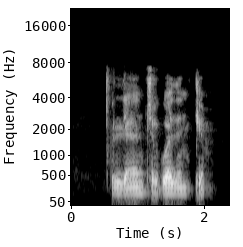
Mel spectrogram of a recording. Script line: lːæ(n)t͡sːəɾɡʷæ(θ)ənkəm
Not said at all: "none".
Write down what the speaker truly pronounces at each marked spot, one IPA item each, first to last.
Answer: n, ð

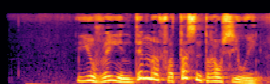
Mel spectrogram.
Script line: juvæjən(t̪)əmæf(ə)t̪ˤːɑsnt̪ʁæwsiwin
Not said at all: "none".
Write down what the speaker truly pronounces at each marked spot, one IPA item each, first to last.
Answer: d̪, ɑ

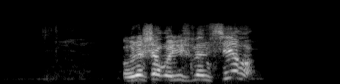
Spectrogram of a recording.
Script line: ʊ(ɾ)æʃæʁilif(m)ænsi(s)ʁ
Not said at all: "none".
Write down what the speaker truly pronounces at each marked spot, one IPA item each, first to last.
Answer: ɾ, m, none

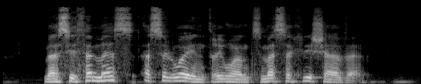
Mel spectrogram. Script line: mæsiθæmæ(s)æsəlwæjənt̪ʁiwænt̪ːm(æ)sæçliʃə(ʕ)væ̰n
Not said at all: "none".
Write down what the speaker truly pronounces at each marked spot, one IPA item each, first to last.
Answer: s, æ, ʕ

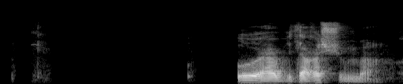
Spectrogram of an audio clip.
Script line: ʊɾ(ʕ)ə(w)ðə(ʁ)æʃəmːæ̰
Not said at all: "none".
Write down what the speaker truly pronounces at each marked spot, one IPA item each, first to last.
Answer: ʕ, v, ʁ

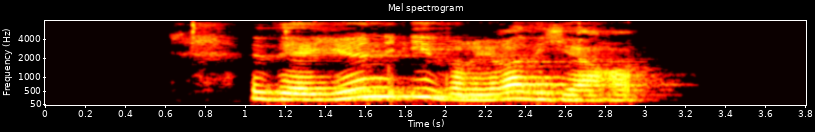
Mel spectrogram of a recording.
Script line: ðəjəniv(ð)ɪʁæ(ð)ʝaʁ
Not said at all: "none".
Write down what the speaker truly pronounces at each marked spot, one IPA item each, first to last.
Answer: ʁ, ð

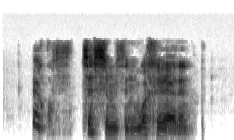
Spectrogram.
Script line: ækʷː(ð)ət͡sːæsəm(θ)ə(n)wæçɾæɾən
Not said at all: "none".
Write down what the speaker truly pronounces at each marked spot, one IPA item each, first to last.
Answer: θ, θ, n

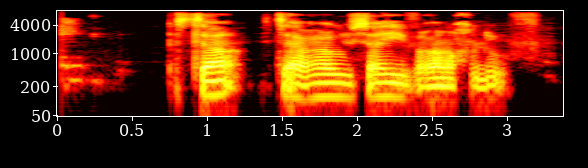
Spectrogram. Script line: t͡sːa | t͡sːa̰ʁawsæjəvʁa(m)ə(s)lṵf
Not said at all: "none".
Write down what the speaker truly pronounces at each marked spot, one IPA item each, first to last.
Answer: m, χ

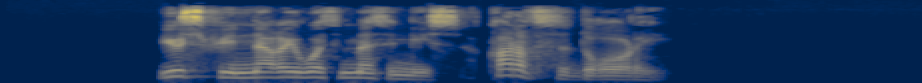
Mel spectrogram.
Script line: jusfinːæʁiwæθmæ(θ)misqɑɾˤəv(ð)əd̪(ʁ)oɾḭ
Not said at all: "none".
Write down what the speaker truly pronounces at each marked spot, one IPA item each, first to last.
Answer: θ, θ, ʁ

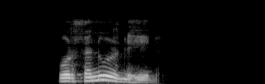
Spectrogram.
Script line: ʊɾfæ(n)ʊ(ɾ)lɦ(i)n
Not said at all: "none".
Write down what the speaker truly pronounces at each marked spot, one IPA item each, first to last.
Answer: n, ɾ, i

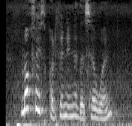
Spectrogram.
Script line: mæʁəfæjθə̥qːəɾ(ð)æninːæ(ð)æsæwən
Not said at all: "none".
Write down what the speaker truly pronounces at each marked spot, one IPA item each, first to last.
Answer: θ, ð

